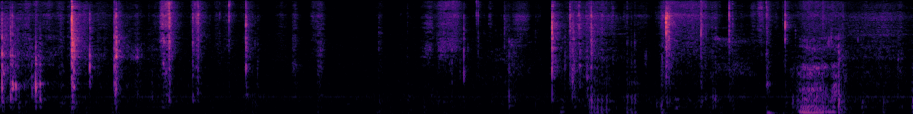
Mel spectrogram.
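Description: Paper is unfolded, turned over and creased while folding an origami centipede, giving soft scattered crinkles, rustles and taps, mostly faint and close, with a louder rustle near the end.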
